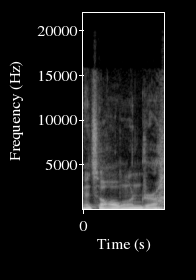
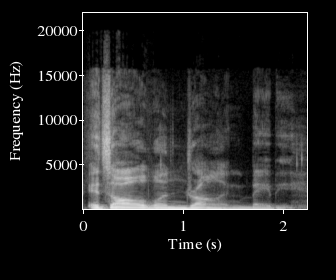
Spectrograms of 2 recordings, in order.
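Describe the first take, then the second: First: It is said in a plain normal voice. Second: It is said in a silly hippie voice.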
